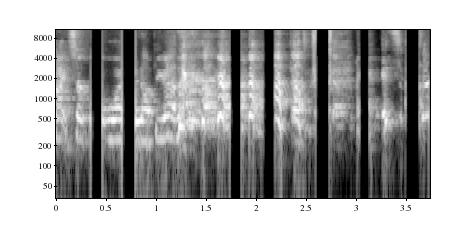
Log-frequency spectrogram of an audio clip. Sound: laughing

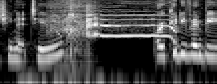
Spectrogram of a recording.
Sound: screaming

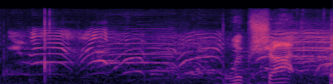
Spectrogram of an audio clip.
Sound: ball hitting bat

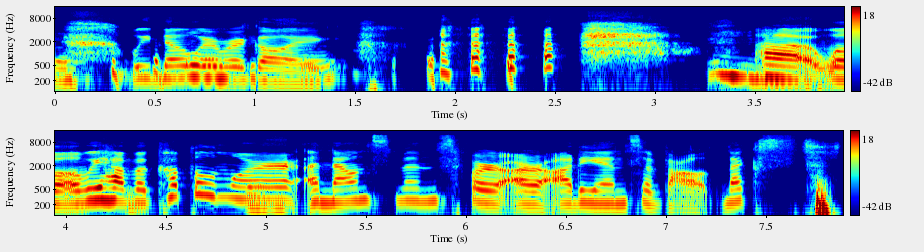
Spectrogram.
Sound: laughter

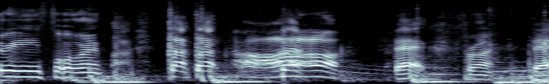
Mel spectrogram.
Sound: groans

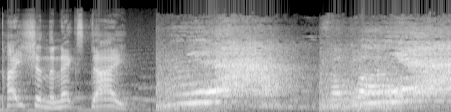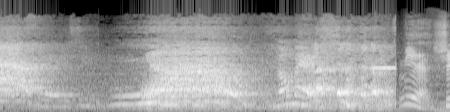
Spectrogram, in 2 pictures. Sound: loud shouting under pressure

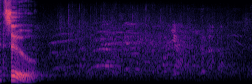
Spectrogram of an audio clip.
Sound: cheers, applause

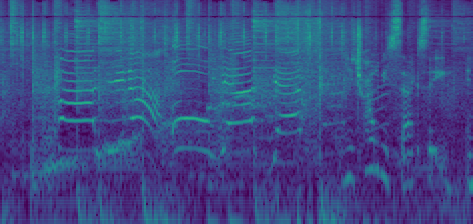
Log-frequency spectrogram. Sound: imitates music

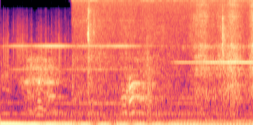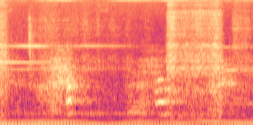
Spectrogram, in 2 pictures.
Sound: moans

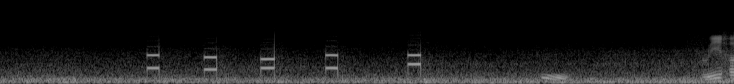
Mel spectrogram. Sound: touch tone

